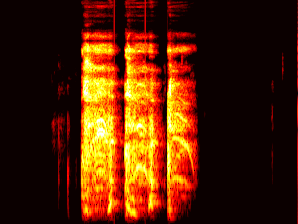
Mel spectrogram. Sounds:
Cough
